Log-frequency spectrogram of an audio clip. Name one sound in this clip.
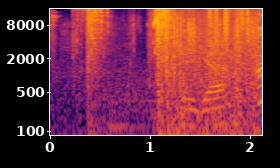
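A fiery explosion bursts with a deep roar.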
